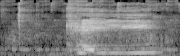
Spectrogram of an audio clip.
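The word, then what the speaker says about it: ceilidh: word for church um kaylee it's pronounced and uh it's a scots word for party and they have 421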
